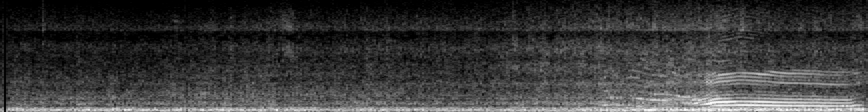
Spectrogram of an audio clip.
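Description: Steady drone of an inflatable bounce slide's air blower, with a child's single long, high-pitched shout about five seconds in.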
